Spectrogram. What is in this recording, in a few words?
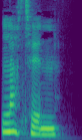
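"latin", British English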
